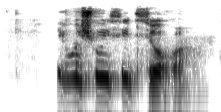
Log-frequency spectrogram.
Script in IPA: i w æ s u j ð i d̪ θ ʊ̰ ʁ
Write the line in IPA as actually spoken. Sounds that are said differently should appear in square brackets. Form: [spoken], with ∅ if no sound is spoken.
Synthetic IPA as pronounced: i w æ [ʃ] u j [θ] i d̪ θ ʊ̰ ʁ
